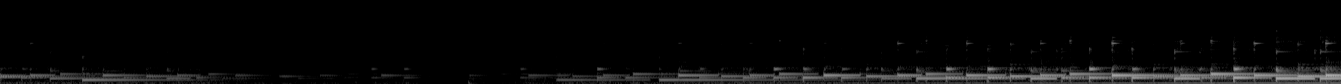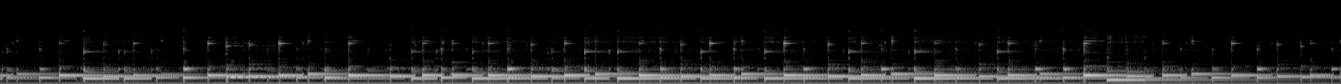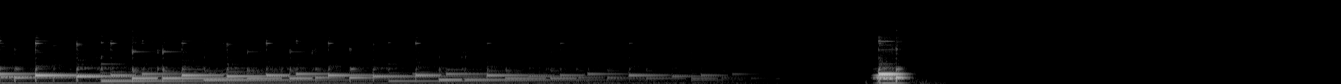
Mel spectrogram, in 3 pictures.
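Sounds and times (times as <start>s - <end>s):
thumb piano: 0.0s - 2.6s, 5.4s - 34.3s, 35.6s - 36.0s.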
